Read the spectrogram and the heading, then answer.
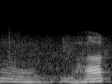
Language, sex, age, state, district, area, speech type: Assamese, male, 60+, Assam, Golaghat, urban, spontaneous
